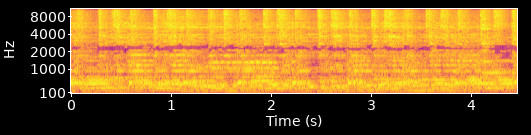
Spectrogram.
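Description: A cumbia santafesina band playing live: a sustained melody line over bass, with a steady rattling percussion beat.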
